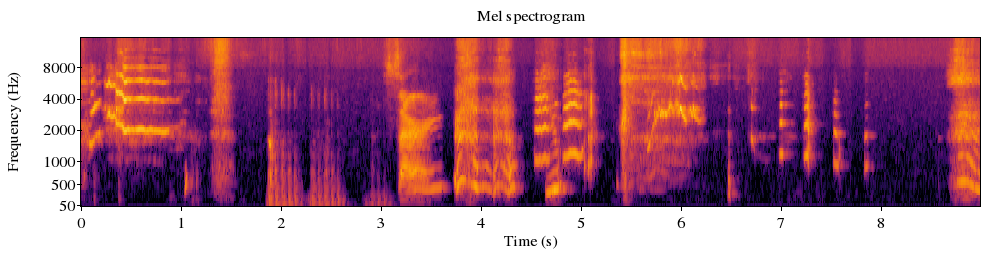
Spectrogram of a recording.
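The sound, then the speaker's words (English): A female pet bird chirps and chatters with high, warbling calls and short whistles, interleaved with a person speaking briefly. “Go back to what you were saying, and I will stop being distracted by my beautiful girl.”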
